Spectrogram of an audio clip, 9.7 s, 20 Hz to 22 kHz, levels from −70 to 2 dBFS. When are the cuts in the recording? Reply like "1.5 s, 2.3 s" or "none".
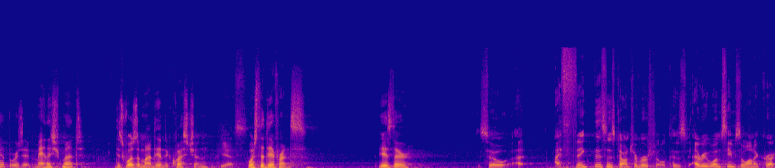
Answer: none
